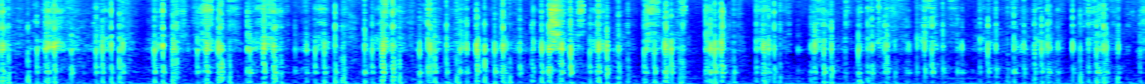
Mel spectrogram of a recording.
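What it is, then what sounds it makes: Cardboard gift box. A small, hollow red cardboard gift box with white polka dots and a white ribbon bow is held close to the mic and tapped and scratched with fingertips and nails. Dense, quick, dry taps and scratchy crackles with a low hollow body run continuously throughout the clip.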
